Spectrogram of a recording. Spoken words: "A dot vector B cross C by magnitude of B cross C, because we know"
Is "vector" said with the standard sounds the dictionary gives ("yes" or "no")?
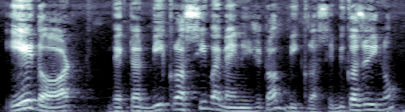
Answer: no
